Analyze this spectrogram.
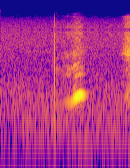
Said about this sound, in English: And I think you probably heard that. That little whoop means that it indeed sent the message.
